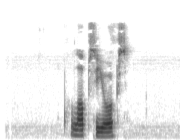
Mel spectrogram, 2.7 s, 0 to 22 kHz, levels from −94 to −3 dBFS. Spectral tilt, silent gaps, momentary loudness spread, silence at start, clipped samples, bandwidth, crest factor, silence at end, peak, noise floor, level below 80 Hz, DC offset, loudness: -4.5 dB/octave; none; 10 LU; 1.05 s; under 0.1%; 11.5 kHz; 22 dB; 0.8 s; -10 dBFS; -72 dBFS; -82 dBFS; under 0.1%; -28 LUFS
